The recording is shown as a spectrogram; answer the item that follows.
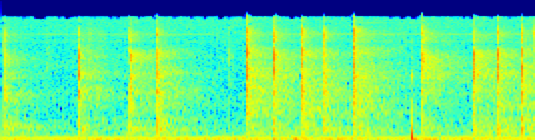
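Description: Chalk tapping and clicking against a chalkboard while words are written: irregular sharp taps, a few a second, starting about half a second in.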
